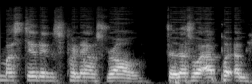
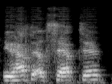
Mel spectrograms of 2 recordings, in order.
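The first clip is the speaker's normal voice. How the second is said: normal talking voice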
